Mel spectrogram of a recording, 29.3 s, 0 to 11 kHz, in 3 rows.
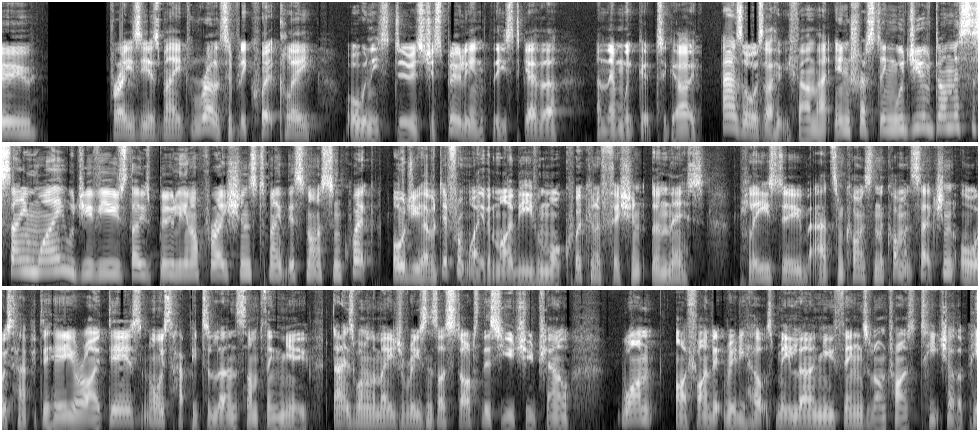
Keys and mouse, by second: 0.1 shift+middle drag, 0.5-1.2 middle drag, 1.4-1.7 shift+middle drag, 2.7-4.2 middle drag, 4.4-7.0 middle drag, 9.4-12.5 middle drag, 13.5 middle click, 16.5-17.1 middle drag, 17.5-17.8 shift+middle drag, 18.6-22.4 middle drag, 26.1-28.5 middle drag.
